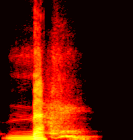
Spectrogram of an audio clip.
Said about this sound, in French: vu que mon cousin, il a éternué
